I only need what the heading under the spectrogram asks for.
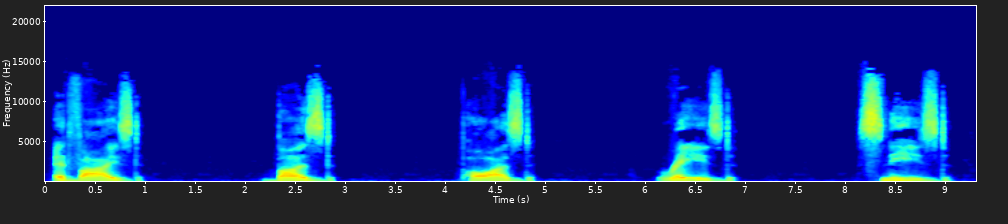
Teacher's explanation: Ed is pronounced like d after verbs ending with a z sound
